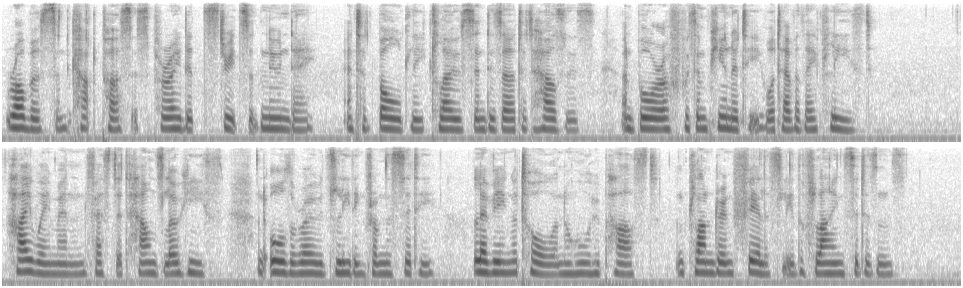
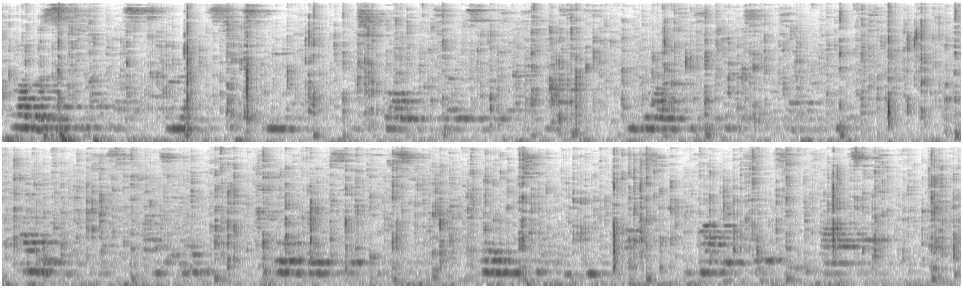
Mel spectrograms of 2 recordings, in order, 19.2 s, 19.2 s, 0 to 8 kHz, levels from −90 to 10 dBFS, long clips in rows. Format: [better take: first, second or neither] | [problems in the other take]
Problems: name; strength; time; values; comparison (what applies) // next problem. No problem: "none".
first | noise reduction (classical method WPE with log-MMSE)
